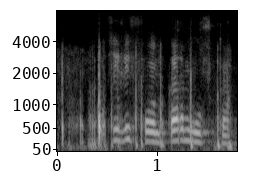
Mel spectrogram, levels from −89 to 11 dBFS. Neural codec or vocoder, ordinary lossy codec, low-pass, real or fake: codec, 16 kHz, 16 kbps, FreqCodec, smaller model; Opus, 16 kbps; 7.2 kHz; fake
